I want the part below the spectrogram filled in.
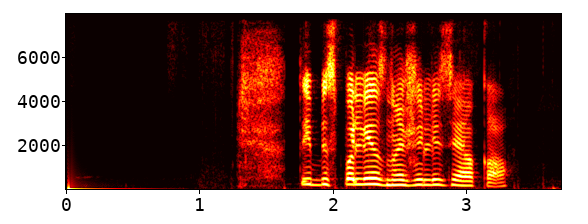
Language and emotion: Russian, angry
